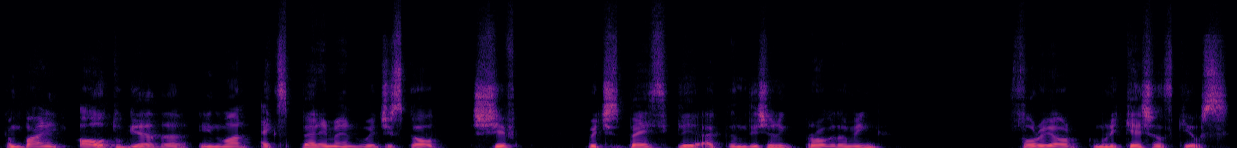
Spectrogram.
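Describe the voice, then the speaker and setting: Bulgarian-accented man, middle-aged, lively rambling guest storyteller. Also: medium pitch, normal speed. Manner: animated, rambling storyteller who laughs often. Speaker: guest filmmaker. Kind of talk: casual roundtable chat.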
